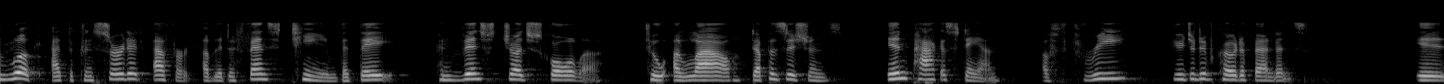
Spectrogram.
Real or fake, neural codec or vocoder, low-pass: real; none; 7.2 kHz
